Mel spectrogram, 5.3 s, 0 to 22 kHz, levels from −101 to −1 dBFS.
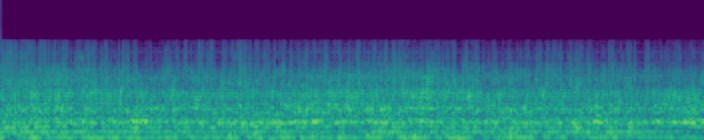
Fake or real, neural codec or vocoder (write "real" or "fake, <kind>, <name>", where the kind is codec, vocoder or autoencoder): fake, vocoder, BigVGAN v2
